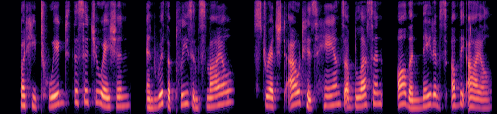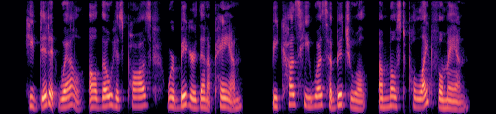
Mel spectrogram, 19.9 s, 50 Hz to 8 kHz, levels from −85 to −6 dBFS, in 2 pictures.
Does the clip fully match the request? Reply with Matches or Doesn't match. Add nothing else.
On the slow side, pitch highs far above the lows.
Doesn't match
